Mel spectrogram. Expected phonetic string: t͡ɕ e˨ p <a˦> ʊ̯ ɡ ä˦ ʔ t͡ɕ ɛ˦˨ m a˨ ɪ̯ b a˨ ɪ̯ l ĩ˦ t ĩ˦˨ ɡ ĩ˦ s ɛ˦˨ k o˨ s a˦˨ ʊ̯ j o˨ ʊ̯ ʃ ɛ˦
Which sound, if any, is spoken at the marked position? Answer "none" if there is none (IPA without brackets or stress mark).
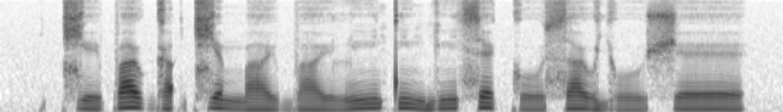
a˦˨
